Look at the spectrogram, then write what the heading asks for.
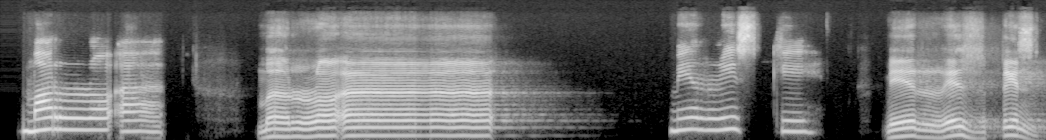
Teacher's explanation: Idgham bila gunnah. Dimasukkan, dileburkan tanpa dengung.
